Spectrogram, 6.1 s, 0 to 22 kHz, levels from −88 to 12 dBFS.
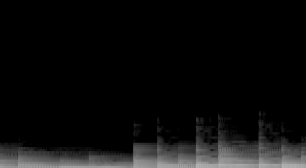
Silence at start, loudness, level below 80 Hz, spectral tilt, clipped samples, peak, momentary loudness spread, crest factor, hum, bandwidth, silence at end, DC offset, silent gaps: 0 s; -27 LUFS; -48 dBFS; -8.5 dB/octave; under 0.1%; -12 dBFS; 8 LU; 14 dB; none; 3.8 kHz; 0 s; under 0.1%; none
